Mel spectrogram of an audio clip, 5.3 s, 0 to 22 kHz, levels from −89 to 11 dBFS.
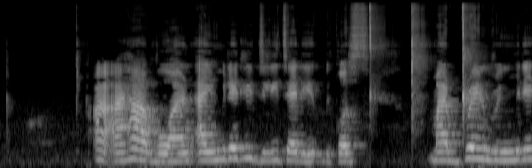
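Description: No technical faults can be heard in the speech at any point.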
